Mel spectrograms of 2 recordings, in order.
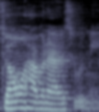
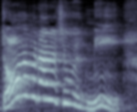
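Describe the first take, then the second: First: Said in the usual way. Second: High, loud, fast retort; indignant talking back. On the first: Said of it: "I really was like". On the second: Retold or imitated. Teen talking back to stepfather on the phone, indignant. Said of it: "and I tell him".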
